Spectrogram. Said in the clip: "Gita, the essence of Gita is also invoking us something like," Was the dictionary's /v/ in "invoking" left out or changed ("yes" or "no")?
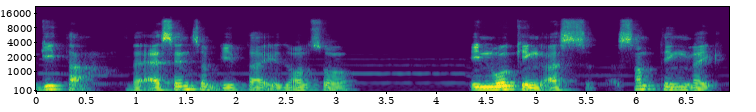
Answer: yes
